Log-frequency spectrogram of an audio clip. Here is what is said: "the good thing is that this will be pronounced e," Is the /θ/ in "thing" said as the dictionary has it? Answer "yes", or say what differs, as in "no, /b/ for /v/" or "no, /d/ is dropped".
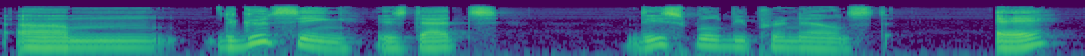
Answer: yes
